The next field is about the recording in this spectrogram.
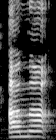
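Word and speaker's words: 穴: Oui, alors il y a Anna. Effectivement, Anna sans H. Hein, c'est pas Hana, la fleur ou le nez. Là, c'est bien Anna, c'est un trou. D'où l'importance de bien prononcer le H en japonais.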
